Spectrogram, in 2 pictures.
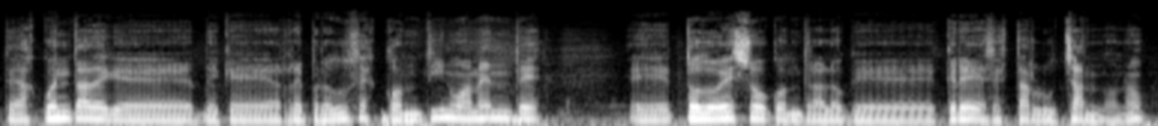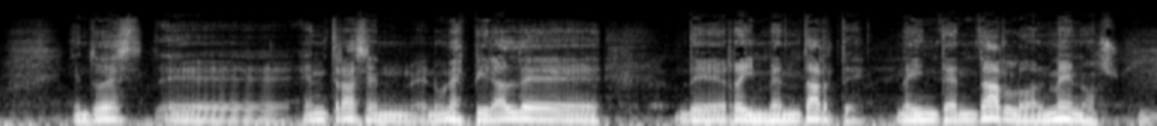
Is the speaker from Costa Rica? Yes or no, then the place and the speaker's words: no; Argentina; yo vengo de Argentina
